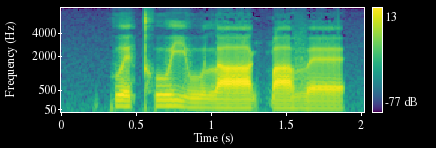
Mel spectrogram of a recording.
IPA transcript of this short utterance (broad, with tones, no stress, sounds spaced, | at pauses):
kʷ e˦ kʰ u˦ j u˨ l aː˨ k͡p a˨ v ɛ˨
